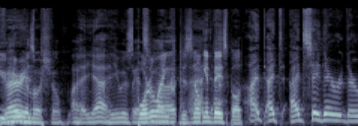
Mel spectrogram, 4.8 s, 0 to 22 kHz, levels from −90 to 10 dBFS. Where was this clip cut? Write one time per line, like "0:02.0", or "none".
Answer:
0:01.1
0:01.8
0:02.3
0:02.7
0:03.2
